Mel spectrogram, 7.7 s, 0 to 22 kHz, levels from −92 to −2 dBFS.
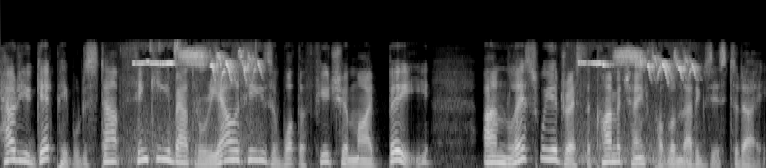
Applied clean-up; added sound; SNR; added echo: none; Chirp, tweet; 2 dB; none.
